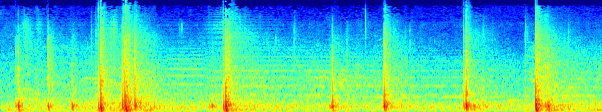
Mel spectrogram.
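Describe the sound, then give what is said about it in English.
Fireworks crackle and pop outdoors in late summer in an irregular series of about a dozen sharp bangs, some louder than others, with a low background hum between them. “It's a little late in the summer for fireworks, isn't it?”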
